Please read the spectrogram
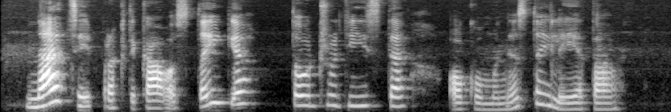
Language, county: Lithuanian, Vilnius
